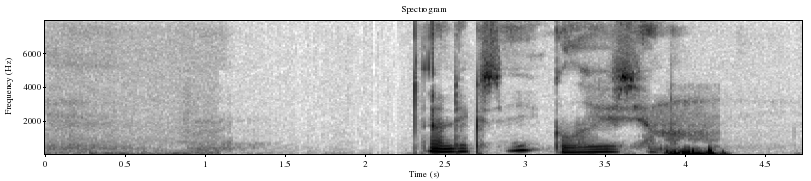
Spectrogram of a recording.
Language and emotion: Russian, sad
